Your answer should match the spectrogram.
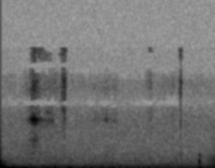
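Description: Near silence: room tone with faint handling noise from fingers turning a small steel tensioner, and one light tick about two-thirds of a second in.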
